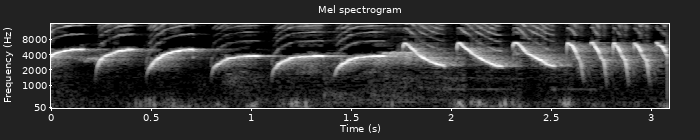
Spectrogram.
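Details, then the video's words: Singing canary, its song meant to spur other canaries to sing: a series of bright slurred notes rising and then falling, followed by quicker downward-swooping whistles that speed into a rapid chattering run near the end. "KENARI GACOR CENGKOK ISTIMEWA #213 || VOICE OF CANARY"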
